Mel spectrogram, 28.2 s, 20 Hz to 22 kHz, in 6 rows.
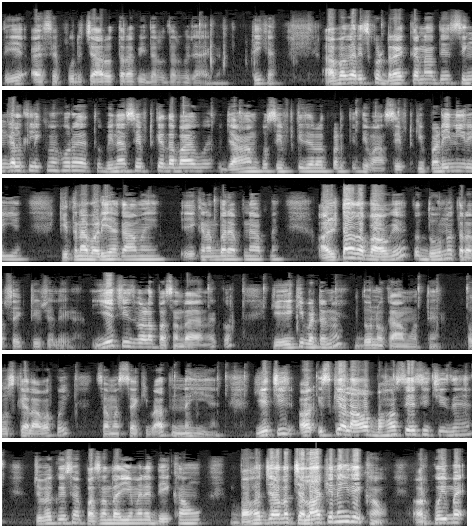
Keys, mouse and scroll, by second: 2.4 ctrl+z, 3.7-16.4 drag.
